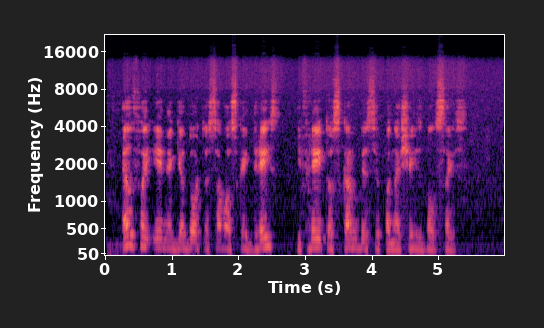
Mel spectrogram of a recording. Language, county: Lithuanian, Kaunas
